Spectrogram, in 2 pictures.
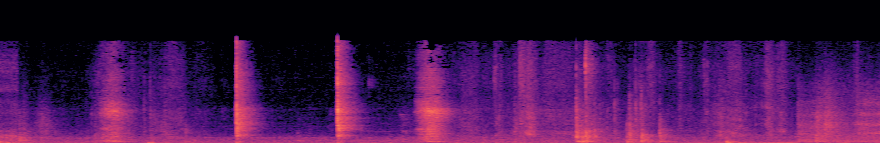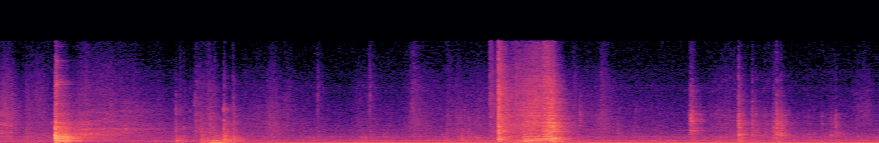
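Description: Kitchen handling sounds: a string of clicks and knocks, the loudest a sharp knock about nine seconds in. After that a low steady hum sets in, and a burst of clattering follows as things in an open fridge are handled.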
